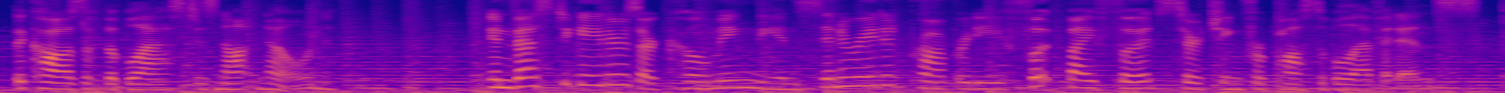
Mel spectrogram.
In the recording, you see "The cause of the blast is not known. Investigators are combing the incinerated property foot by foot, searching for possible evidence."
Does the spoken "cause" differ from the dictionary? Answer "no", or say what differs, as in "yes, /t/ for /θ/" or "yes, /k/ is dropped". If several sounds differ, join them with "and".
no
